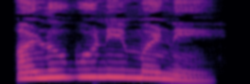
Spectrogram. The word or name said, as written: ಅಳುಗುಣಿಮಣೆ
